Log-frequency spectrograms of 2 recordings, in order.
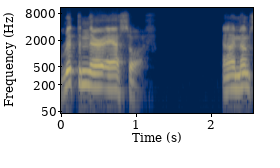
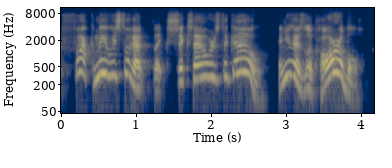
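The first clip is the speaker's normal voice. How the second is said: mock-exasperated visitor; 9 semitones higher than usual. Quoting a worn-out park visitor.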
